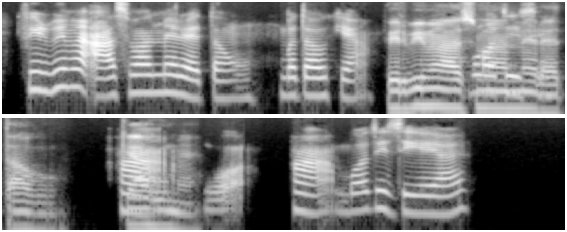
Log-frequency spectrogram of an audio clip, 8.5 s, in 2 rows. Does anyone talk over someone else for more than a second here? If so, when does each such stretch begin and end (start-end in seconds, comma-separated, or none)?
none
